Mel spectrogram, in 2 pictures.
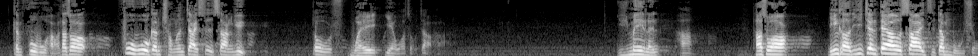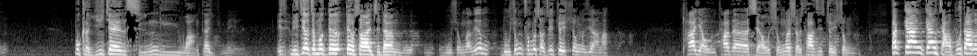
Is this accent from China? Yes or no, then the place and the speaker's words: yes; Guangdong, China; 我们中国人也是这样讲嘛。我们广东人很喜欢讲这个故事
